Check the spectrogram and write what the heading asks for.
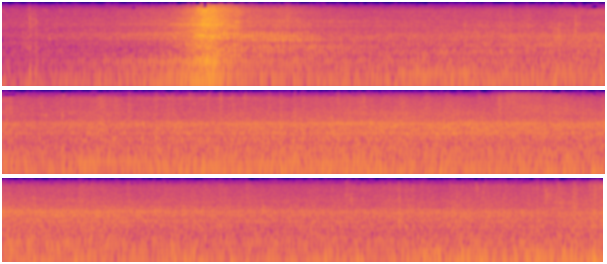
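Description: Road and engine noise of a car driving, heard from inside the cabin, growing a little louder over the first several seconds. About two and a half seconds in there is one short, loud burst of noise.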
